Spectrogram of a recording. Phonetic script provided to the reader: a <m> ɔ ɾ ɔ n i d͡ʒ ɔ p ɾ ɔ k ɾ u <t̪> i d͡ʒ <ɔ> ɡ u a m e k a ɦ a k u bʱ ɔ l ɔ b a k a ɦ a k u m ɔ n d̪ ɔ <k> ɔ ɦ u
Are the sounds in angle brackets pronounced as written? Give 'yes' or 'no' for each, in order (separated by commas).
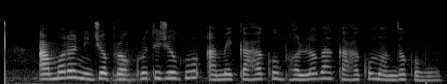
yes, yes, no, yes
